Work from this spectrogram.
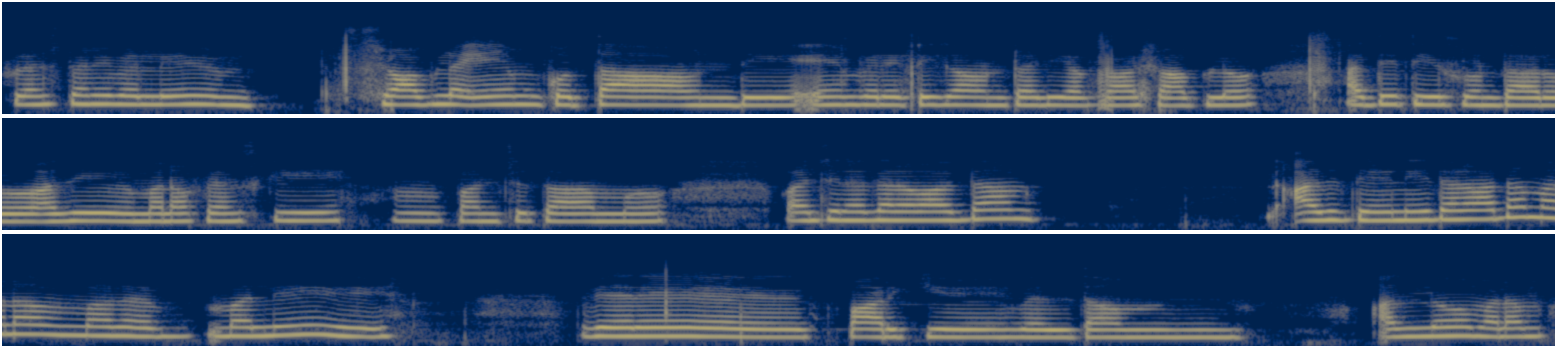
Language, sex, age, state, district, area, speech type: Telugu, female, 18-30, Telangana, Vikarabad, urban, spontaneous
